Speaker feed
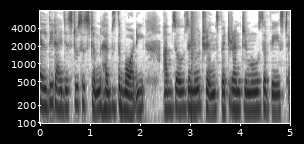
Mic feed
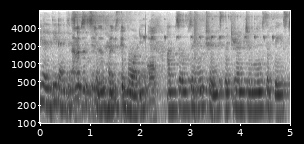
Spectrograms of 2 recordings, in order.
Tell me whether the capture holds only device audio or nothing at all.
No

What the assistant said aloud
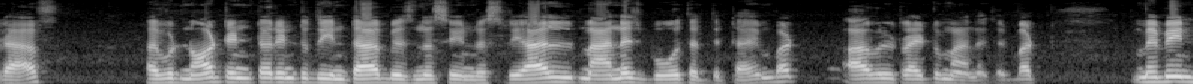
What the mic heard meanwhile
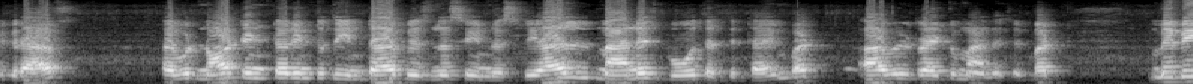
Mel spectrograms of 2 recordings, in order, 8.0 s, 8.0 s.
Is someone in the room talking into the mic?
No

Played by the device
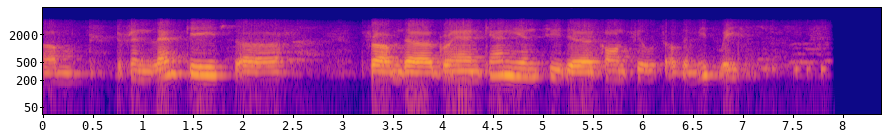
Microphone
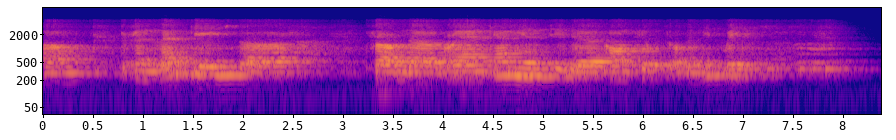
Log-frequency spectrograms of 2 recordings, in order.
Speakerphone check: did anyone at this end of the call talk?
No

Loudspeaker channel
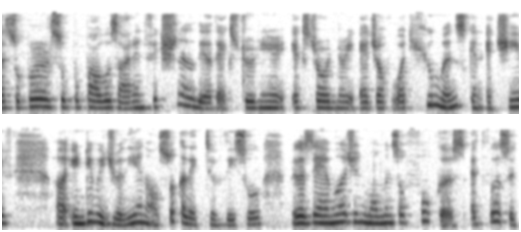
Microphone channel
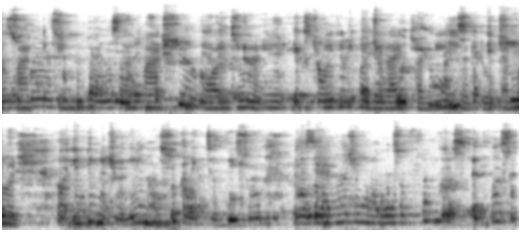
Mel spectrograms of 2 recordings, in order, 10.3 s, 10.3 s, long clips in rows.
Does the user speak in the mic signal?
Yes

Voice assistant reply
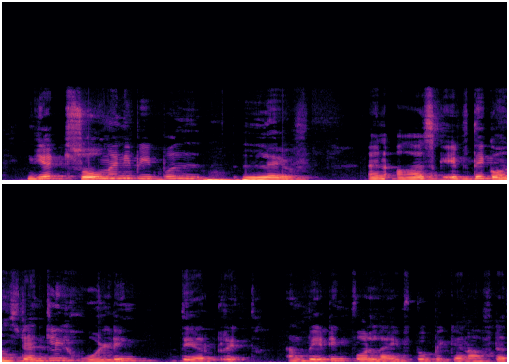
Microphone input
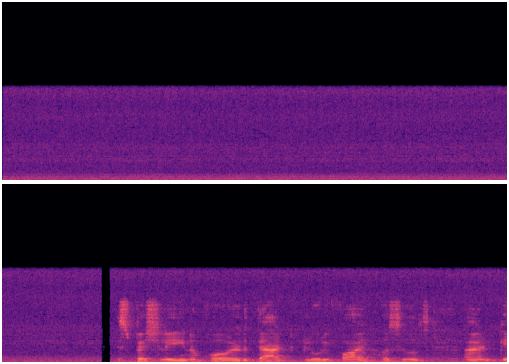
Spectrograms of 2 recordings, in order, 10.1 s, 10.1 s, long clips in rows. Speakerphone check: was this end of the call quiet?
No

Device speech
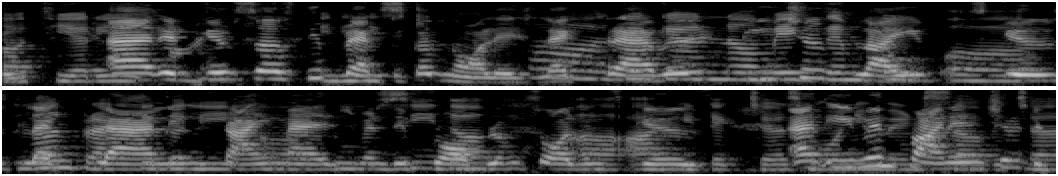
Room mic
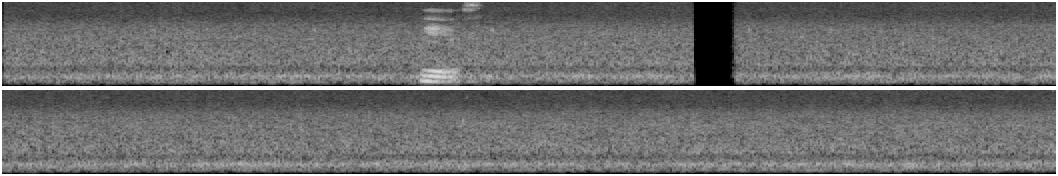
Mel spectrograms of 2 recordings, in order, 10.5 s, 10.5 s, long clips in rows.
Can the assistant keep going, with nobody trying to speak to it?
No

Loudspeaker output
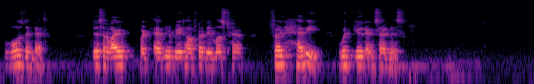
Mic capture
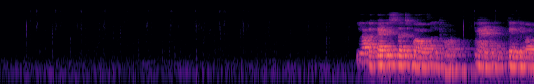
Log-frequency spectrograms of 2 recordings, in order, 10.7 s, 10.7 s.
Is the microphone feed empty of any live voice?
No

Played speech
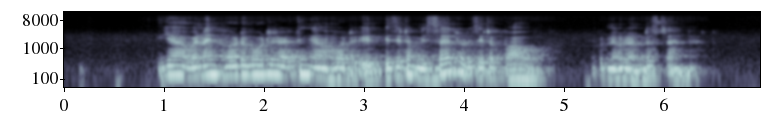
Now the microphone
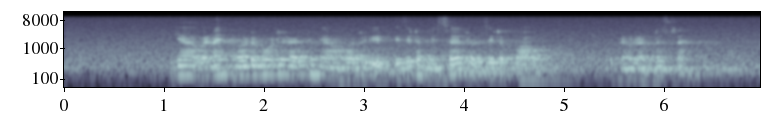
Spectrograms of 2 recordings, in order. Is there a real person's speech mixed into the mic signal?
No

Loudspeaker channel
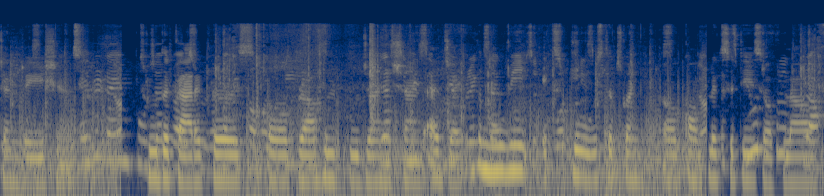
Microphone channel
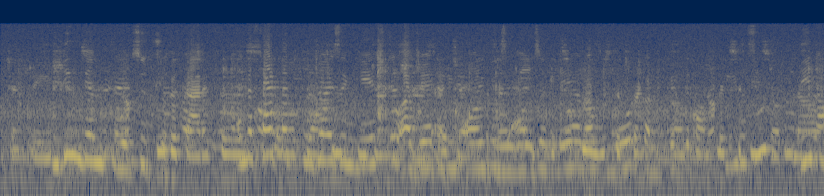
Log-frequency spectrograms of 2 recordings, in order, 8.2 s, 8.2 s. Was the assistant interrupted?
Yes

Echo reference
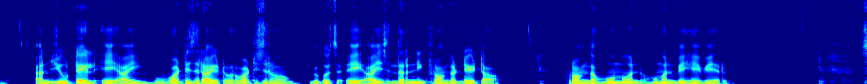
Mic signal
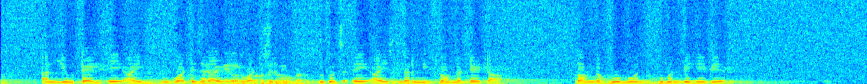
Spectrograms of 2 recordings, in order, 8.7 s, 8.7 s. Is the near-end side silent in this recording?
No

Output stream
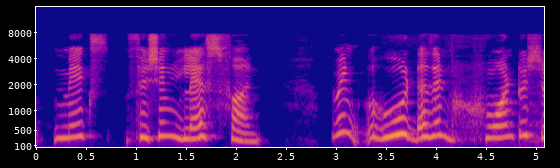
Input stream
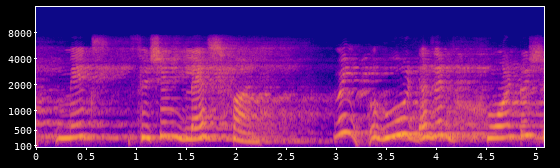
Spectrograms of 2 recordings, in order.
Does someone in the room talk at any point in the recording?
No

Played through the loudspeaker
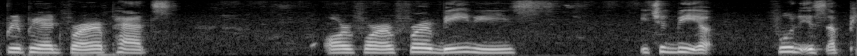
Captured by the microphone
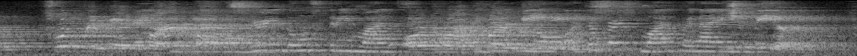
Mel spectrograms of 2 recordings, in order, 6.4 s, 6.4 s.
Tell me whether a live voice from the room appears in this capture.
Yes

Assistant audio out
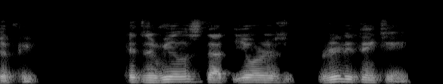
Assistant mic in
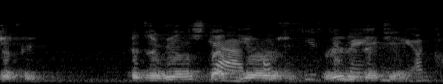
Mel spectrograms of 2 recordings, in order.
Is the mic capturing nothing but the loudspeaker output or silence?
No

